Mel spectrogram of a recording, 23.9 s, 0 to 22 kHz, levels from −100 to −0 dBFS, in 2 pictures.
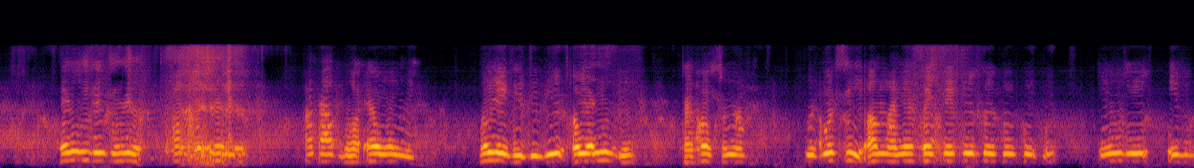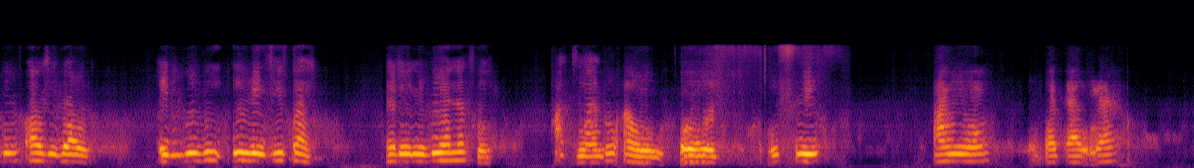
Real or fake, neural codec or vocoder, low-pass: fake; codec, 16 kHz, 1 kbps, FreqCodec, smaller model; 7.2 kHz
